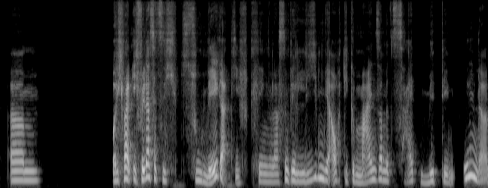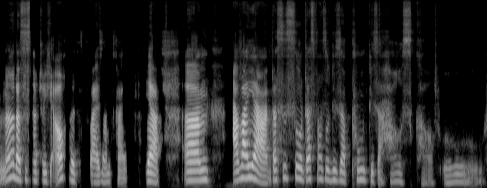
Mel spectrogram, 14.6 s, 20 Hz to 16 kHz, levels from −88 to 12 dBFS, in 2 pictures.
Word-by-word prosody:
Ähm 180 0 -1 1.1
und 170 - +2
ich 175 - -3
meine, 215 -3 +5
ich 190 - -4
will - - +7
das 245 -2 +3
jetzt 200 -2 -6
nicht 175 -1 -9
zu 180 -1 -7
negativ 130 -1 -1
klingen 155 -1 -9
lassen. 150 +5 -6
Wir 180 - +2
lieben 180 +9 -3
ja 185 - -2
auch 175 - -3
die 175 -3 -15
gemeinsame 175 +6 -4
Zeit 170 0 -13
mit 160 +5 -7
den 150 - -8
Kindern, 240 -1 +1
ne? 245 - +3
Das 195 - +5
ist 185 -2 -12
natürlich 175 -1 -6
auch 210 +2 +6
'ne 175 -3 -3 0.2
Zweisamkeit. 145 +1 -6 0.3
Ja. - - +5 0.4
Ähm, 180 +1 +7 0.3
aber 220 +7 +7
ja, 215 - +7
das 190 +4 -4
ist 230 0 -11
so 220 -2 -2
das 200 +1 -4
war 210 0 -9
so 195 -1 -8
dieser 180 -2 -6
Punkt, 190 +2 -10
dieser 170 - -10
Hauskauf. 160 -2 -16
Oh! 150 +2 -16
180 Hz, 185 wpm, -21 LUFS, 160-195 Hz, 1.1 s, will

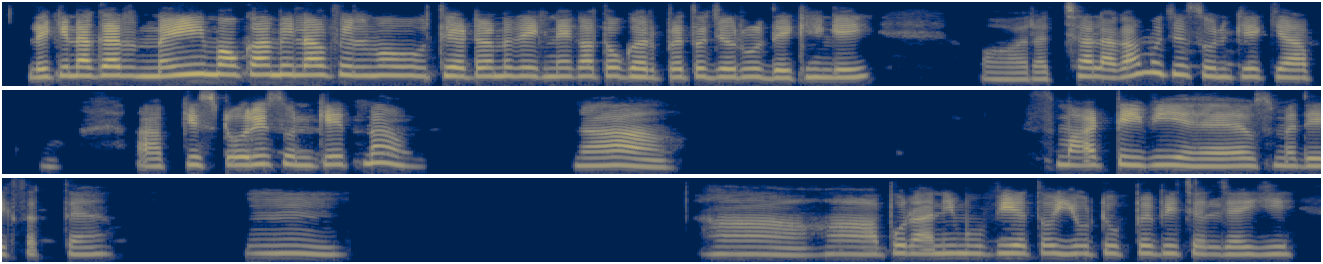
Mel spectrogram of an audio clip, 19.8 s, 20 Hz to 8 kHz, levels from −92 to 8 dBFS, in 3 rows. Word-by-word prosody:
लेकिन 285 +4 +4
अगर 290 0 +6
नहीं 295 +5 +7
मौका 320 0 +6
मिला 310 -1 +4
फ़िल्म 295 -1 -1
थिएटर 275 -1 +3
में 280 0 -3
देखने 270 -1 +1
का, 275 0 0
तो 275 0 -3
घर 255 -2 0
पे 250 - 0
तो 265 - -2
ज़रूर 255 0 -2
देखेंगे 240 +1 -1
ही। 255 +4 -1 0.6
और 190 0 -11
अच्छा 270 +8 -2
लगा 260 +5 0
मुझे 345 -4 -3
सुनके 255 -3 -4
कि 245 +2 -4
आप - - -16 0.8
आपकी 255 +4 -1
स्टोरी 255 +3 +3
सुनके 260 -1 0
इतना 295 0 -4 0.9
हाँ। 230 -5 0 1.8
स्मार्ट 250 -2 -1
टीवी 250 -1 +3
है, 220 0 0
उसमें 225 0 -8
देख 225 -1 -3
सकते 290 -10 -11
हैं। 220 +1 -10 0.7
हुँ। 240 -3 -11 1.8
हाँ, 220 -2 -8
हाँ, 220 -1 -6
पुरानी 245 0 -4
मूवी 240 0 0
है, 245 - +1
तो 245 +2 -9
यूट्यूब 235 0 -4
पे 240 - -3
भी 240 0 -4
चल 220 -1 -9
जाएगी। 215 0 -6
245 Hz, 145 wpm, -23 LUFS, 225-275 Hz, 1.8 s, नहीं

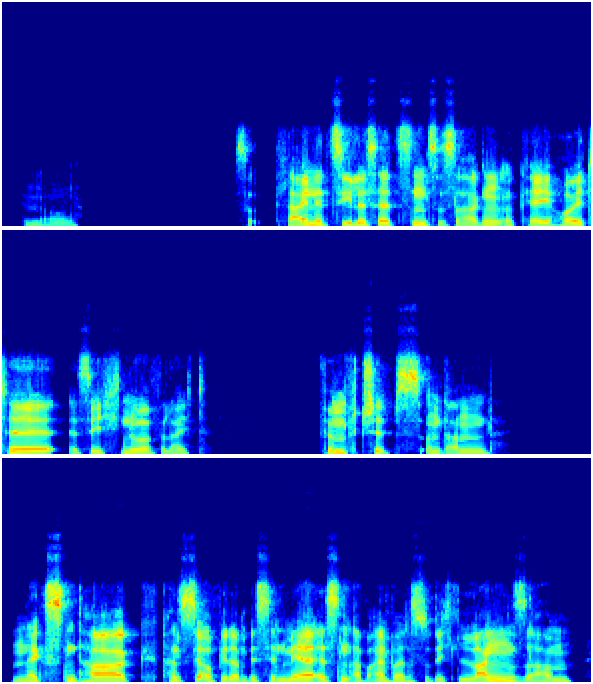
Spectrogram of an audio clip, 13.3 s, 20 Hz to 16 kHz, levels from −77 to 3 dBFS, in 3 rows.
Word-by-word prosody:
Genau. 160 +1 -20 1.2
So - - -9
kleine 140 0 +2
Ziele 150 +2 +1
setzen, 150 0 -1
zu 140 - -2
sagen: 145 -1 -1
„Okay, 135 -2 0
heute 155 +1 +2
esse 140 0 -6
ich 140 +1 -5
nur 135 -1 -2
vielleicht 150 +1 -13 0.8
5 155 +1 -2
Chips,“ 145 - +2
und 130 0 -7
dann 130 +1 -7 0.8
am 135 - -10
nächsten 145 0 +5
Tag 145 0 +3
kannst 140 -3 0
du - - +3
ja - - 0
auch 135 - -11
wieder 135 -1 -1
'n - - -12
bisschen 140 +1 -3
mehr 150 -1 +5
essen, 145 +1 0
aber 135 - -7
einfach, 145 0 -2
dass 130 -2 -3
du - - -8
dich 135 -1 -9
langsam 145 0 -1
145 Hz, 160 wpm, -23 LUFS, 140-150 Hz, 1.2 s, nächsten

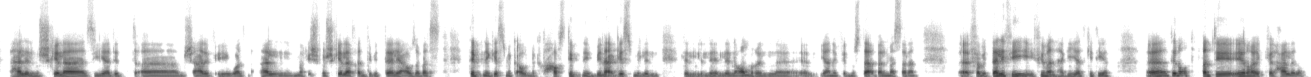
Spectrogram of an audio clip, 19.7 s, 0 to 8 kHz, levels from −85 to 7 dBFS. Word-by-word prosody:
هل 125 +1 +3
المشكلة 100 -1 +3
زيادة 95 +1 -4 0.3
آآ، 95 -1 -1
مش 100 - -7
عارف 95 0 +1
إيه 95 - -4
وزن؟ 95 0 -3 0.2
هل 115 - 0
ما 110 - -6
فيش 110 - -10
مشكلة 115 +2 +2
فأنتِ 105 -2 -5
بالتالي 105 +1 0
عاوزة 105 +3 -1
بس 110 +1 -6 0.4
تِبني 165 -11 +3
جسمِك 105 -2 -4
أو - - +1
إنِّك 95 +1 -11
تحافظ 125 0 -1
تِبني 145 -8 -2
بِناء 110 +5 +2
جسم 120 -3 -3
لل 100 -2 -5 0.4
لل - - -6
لل - - -4
للعمر 95 +2 +1
ال 90 0 -7
يعني 95 0 -3
في - - -10
المستقبل 90 0 +1
مثلًا؟ 95 +1 -4 0.8
فبالتالي 145 - +5
في 160 -7 +1
في 155 +9 -3
مَنهَجيّات 120 -1 -2
كتير 115 - -3 0.6
آآ، 170 +6 +6
دي 210 - +9
نقطة، 200 0 0
فأنتَ 135 +1 +5
إيه 140 +3 +5
رأيَك 135 -4 +2
في - - 0
الحَل 115 0 +1
ده؟ 115 +1 -7
105 Hz, 145 wpm, -26 LUFS, 95-125 Hz, 0.8 s, دي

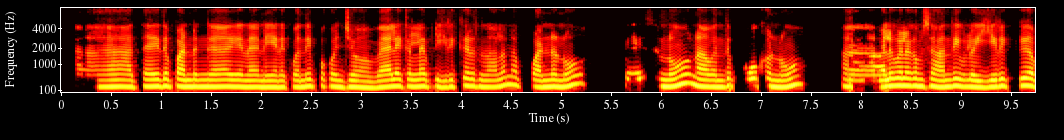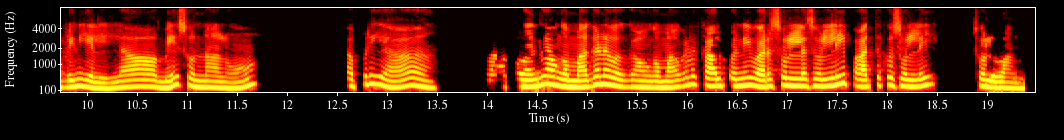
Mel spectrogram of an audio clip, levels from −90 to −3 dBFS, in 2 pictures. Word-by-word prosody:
ஆ, - - -14 0.5
அத்த 180 +1 -8
இத 205 - 0
பண்ணுங்க. 190 0 +1 0.3
என்ன 180 -1 0
எனக்கு 175 +1 -4
வந்து, 190 +2 -1
இப்போ 200 - -10
கொஞ்சம் 180 -1 -1 0.2
வேலைகள்லாம் 195 +1 0
இப்பிடி 185 -1 -5
இருக்கிறதுனால, 190 +1 -3
நான் 225 -4 -7
பண்ணணும், 190 +6 0 0.5
பேசணும், 205 +2 -1
நான் 190 -2 +2
வந்து 180 +3 -1 0.2
போகணும். 210 -1 0 0.7
அ - - -9 0.2
அலுவலகம் 210 0 +3
சார்ந்து 190 +2 +2
இவ்ளோ 185 -1 +1 0.2
இருக்கு. 205 +2 -2
அப்பிடின்னு 190 +1 +1
எல்லாமே 175 +4 +1
சொன்னாலும், 170 -3 0 1.1
அப்பிடியா! 235 -2 -1 1.1
அப்ப 180 +2 -19
வந்து, 210 +6 +2
அவுங்க 205 -6 +4
மகன, 245 +7 +4 0.3
அவுங்க 175 -1 +1
மகனுக்கு 220 +6 -2
கால் 205 0 +2
பண்ணி 210 +2 +2
வர 185 - +4
சொல்ல 210 -2 +3
சொல்லி, 210 +5 +3 0.2
பார்த்துக்க 215 +3 0
சொல்லி 195 +3 +1 0.5
சொல்லுவாங்க. 165 -6 +1
190 Hz, 125 wpm, -23 LUFS, 180-210 Hz, 1.1 s, அவுங்க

